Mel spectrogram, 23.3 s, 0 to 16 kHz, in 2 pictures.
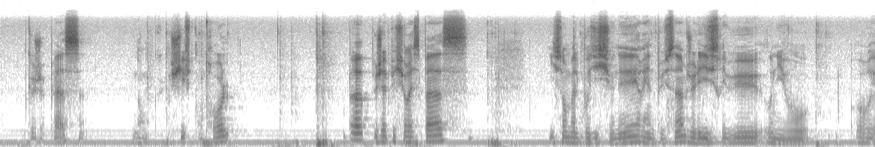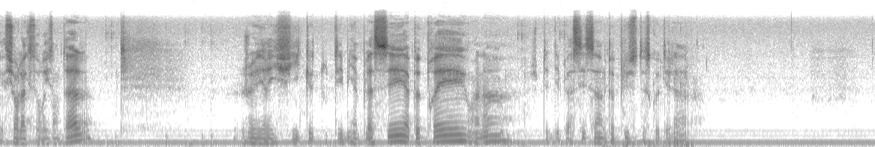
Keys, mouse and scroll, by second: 4.3 space, 6.9 ctrl+click, 8.7 click, 11.0 click, 13.1 click, 14.0-15.1 drag, 15.4 click, 18.7-19.8 drag, 20.1 Left.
